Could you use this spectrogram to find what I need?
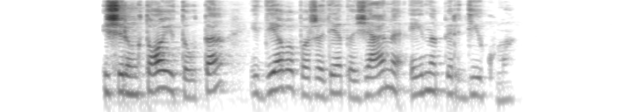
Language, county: Lithuanian, Kaunas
